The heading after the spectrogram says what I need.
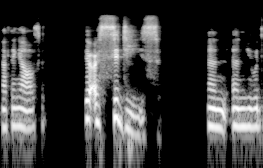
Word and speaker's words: siddhi: There are siddhis, and you would spell it S-I-D-D-H-I, it powers that are in all these different states.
